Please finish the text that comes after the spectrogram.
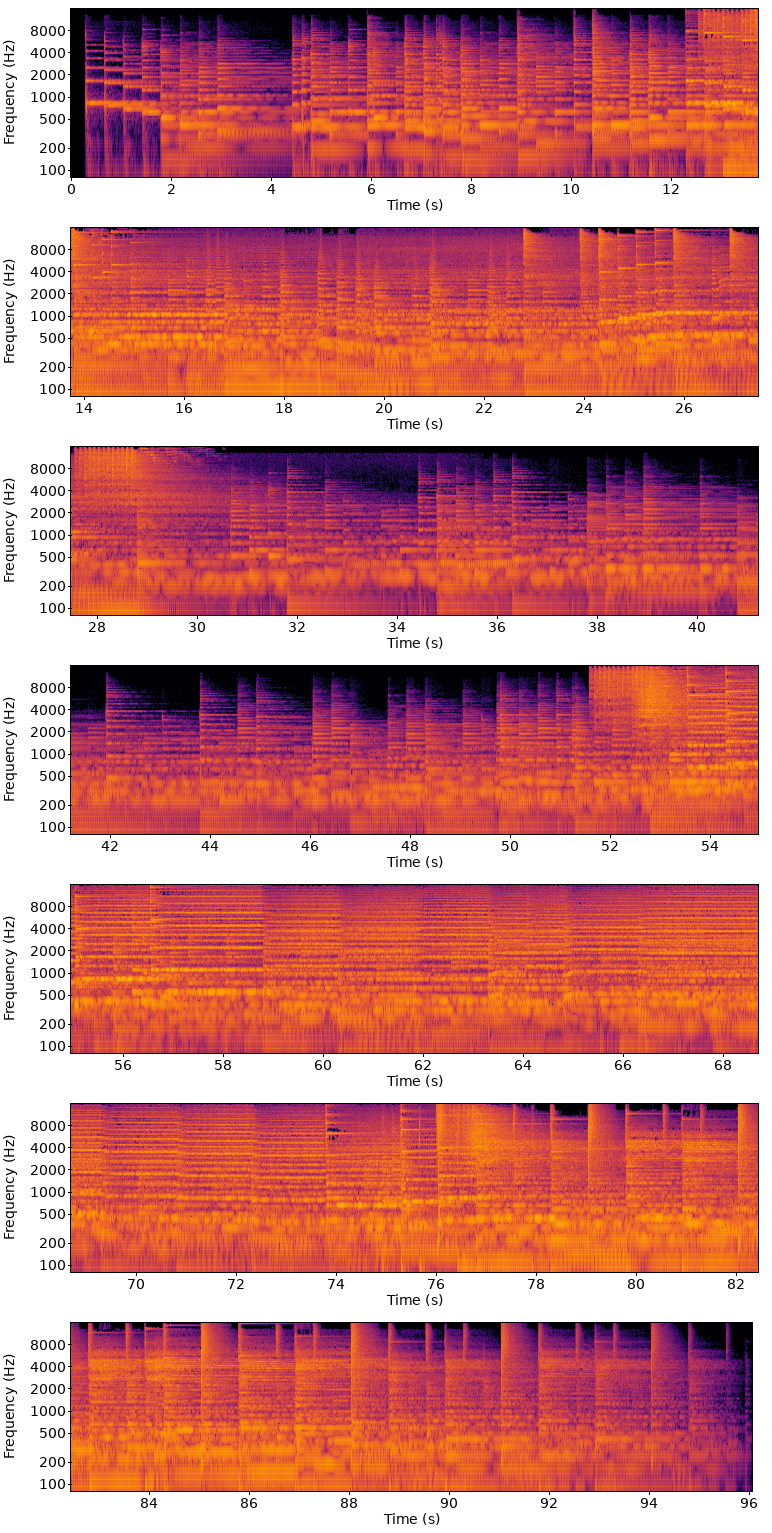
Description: Audio Karaoke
